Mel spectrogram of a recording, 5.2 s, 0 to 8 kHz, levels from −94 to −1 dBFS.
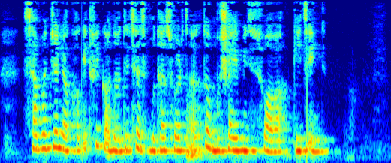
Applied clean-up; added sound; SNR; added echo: none; none; none; none.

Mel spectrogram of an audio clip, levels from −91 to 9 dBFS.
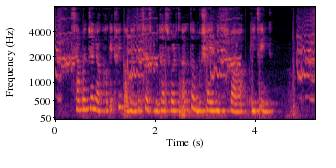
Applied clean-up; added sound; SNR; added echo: none; Car; 10 dB; reverberation time 0.2 s.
